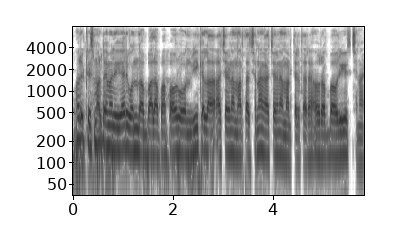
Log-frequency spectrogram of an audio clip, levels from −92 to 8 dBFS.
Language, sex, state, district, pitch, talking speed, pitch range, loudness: Kannada, male, Karnataka, Bellary, 135 Hz, 225 wpm, 130-150 Hz, -18 LUFS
